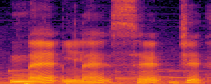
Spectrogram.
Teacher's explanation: न, ल, से, जे का उच्चारण करते समय जीभ वर्त क्षेत्र को स्पर्श करती है, अतः यह वर्त से ध्वनियाँ कहलाती हैं।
